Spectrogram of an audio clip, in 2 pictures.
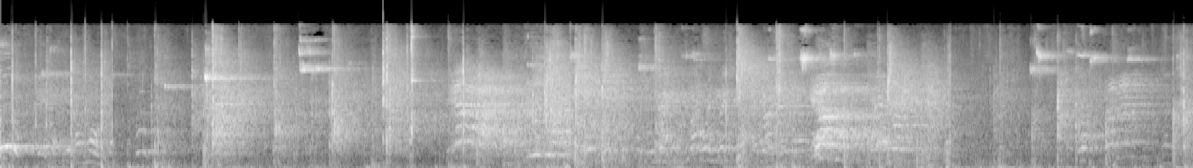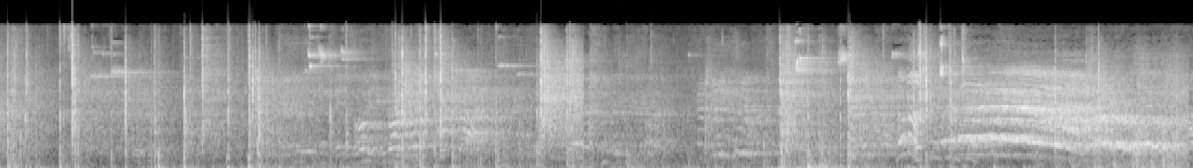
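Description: Ball hockey on a gym's hardwood floor: sticks clacking on the floor and striking the plastic ball in quick, irregular knocks, with players' shouts echoing around the hall several times.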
